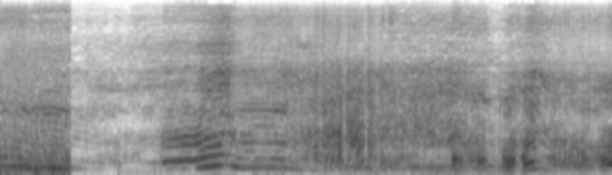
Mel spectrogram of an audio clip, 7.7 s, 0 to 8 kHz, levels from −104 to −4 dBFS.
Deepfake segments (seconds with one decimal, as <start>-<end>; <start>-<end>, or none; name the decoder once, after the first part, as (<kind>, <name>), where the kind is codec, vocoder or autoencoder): 5.1-7.3 (vocoder, Vocos)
